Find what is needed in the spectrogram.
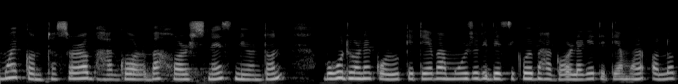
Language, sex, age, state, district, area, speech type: Assamese, female, 18-30, Assam, Charaideo, urban, spontaneous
